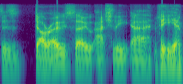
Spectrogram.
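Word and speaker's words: Durow: uh yeah my name is Duro commonly pronounced as Duro so actually uh the pronunciation of names would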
